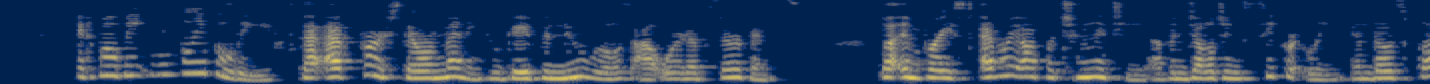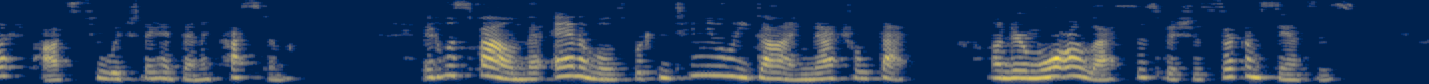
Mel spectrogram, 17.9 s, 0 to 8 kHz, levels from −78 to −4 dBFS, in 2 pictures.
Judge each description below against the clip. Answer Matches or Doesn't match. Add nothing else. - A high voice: Matches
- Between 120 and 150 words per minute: Doesn't match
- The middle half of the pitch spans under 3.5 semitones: Doesn't match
